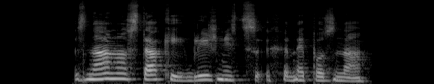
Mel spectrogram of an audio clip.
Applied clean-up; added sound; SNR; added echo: none; none; none; none.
